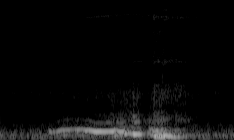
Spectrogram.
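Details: Female dog asleep on the couch, snoring loudly: low rumbling snort on the in-breath with a faint fluttering rasp, quiet room noise behind; snoring.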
